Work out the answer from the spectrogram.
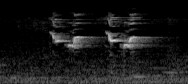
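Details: Lively sooty-headed bulbul song: a pair of quick, liquid, downward-slurring phrases half a second apart, bright and clear over a soft low hum.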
